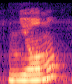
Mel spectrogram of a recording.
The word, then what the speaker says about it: gnomo: যেমন GNO, GNO, GNO, GNA, GN এর সাউন্ডটা হয় ঞ। এটা একটা যেন দন্তন্যটা একেবারে তালুর সাথে লাগিয়ে কিছুক্ষণ তারপর এটা ছাড়তে হবে, নিয়ম। ওকে, নিয়ম, gnocchi, gnocchi, legno, legno, Spagna, lavagna, gnomo, gnocchi, legno, Spagna, lavagna।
